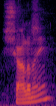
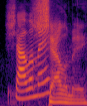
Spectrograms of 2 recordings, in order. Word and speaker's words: Chalamet: I How do you like pronounce him. his last name? Charlemagne? Chalamet?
